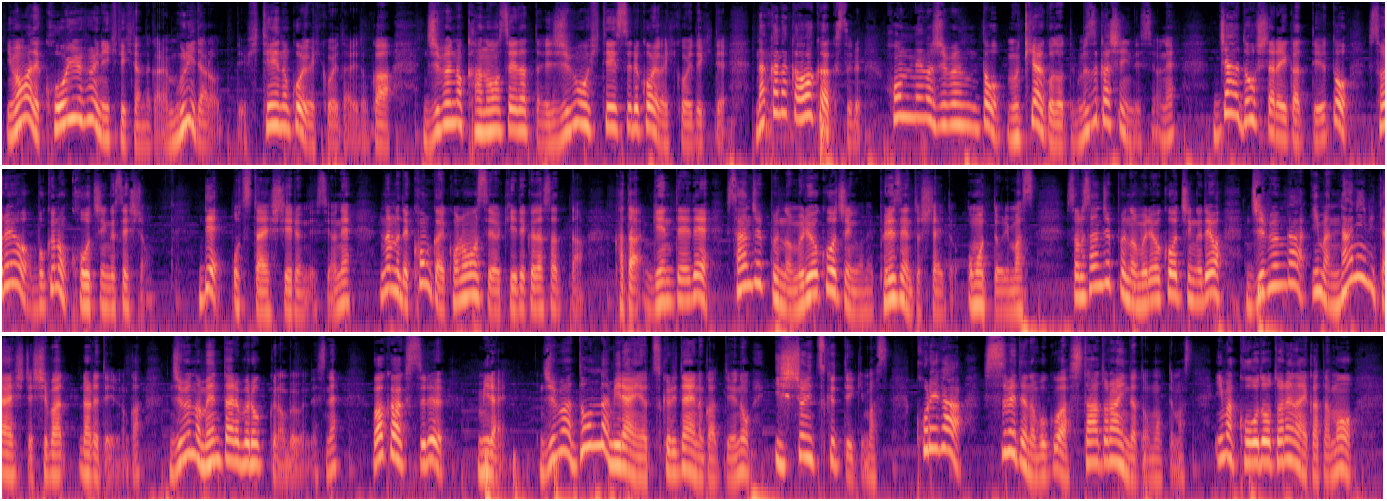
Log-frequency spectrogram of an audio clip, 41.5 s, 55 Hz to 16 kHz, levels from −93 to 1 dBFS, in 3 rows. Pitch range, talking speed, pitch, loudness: 135-220 Hz, 445 characters per minute, 180 Hz, -24 LUFS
